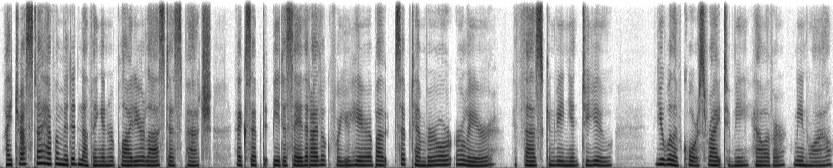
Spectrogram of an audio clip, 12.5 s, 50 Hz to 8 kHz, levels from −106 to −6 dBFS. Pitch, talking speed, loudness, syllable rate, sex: 200 Hz, 195 wpm, -18 LUFS, 5.6 syllables/s, female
